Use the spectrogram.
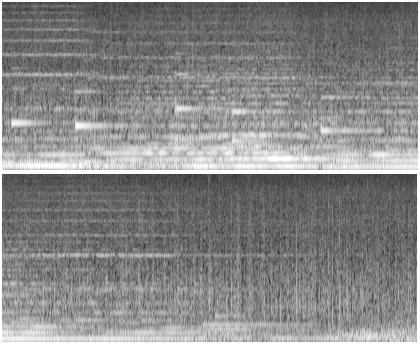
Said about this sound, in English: Walking out from the porch, you walk into the rain. Feeling every tap from every raindrop that falls from above.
